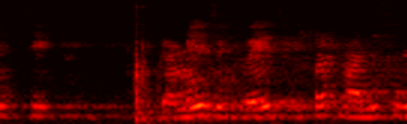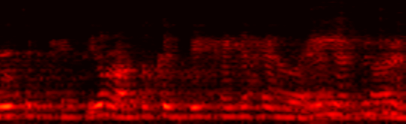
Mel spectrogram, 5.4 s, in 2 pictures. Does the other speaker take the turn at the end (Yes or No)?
Yes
